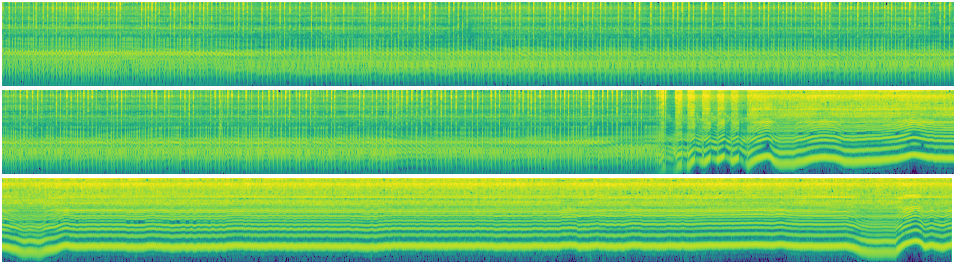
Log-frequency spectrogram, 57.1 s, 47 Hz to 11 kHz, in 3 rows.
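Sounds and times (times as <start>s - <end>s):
chainsaw cutting through log: 0.0s - 57.0s.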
